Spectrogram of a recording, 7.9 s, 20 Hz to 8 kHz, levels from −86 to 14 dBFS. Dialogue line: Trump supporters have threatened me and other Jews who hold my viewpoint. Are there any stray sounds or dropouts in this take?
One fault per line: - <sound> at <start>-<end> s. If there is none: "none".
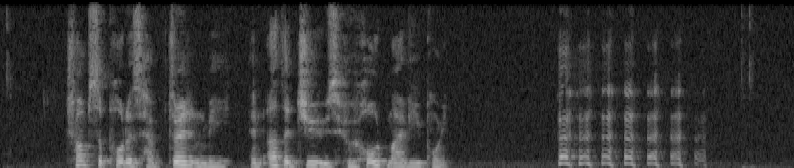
- laugh at 5.6-7.1 s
